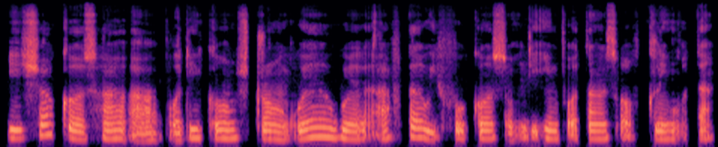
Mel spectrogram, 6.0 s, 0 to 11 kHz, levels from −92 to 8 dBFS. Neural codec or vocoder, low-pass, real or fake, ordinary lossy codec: none; 9.9 kHz; real; none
